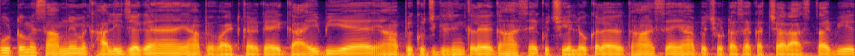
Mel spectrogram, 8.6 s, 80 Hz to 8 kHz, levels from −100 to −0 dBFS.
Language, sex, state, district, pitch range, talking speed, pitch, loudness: Hindi, male, Chhattisgarh, Bastar, 80-90 Hz, 265 wpm, 85 Hz, -18 LUFS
